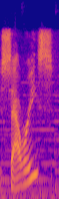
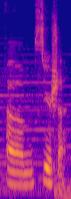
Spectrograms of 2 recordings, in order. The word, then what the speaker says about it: Saoirse: S-O-U Souries? Saoirse. Oh, okay. Name I don't recognize. No, never mind. That's not how it's spelled.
